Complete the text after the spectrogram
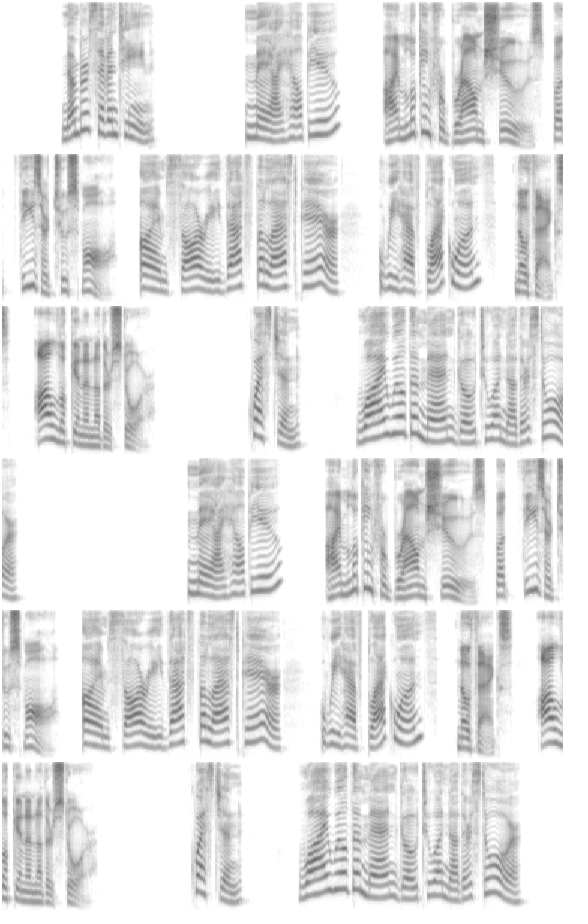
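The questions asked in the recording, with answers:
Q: Why will the man go to another store?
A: The brown shoes are too small and that was the last pair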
